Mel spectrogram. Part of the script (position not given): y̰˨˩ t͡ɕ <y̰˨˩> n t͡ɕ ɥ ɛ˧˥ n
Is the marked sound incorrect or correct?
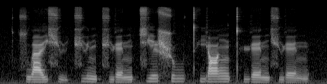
incorrect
